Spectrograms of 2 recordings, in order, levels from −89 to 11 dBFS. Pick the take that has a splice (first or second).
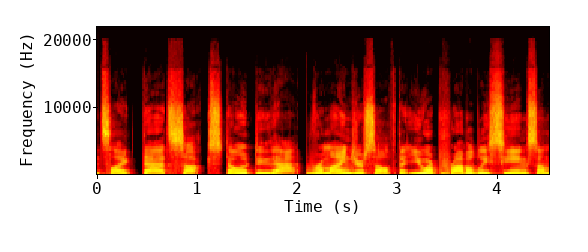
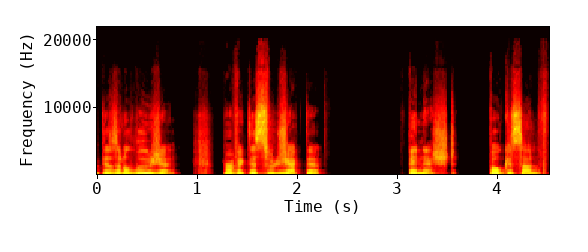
first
